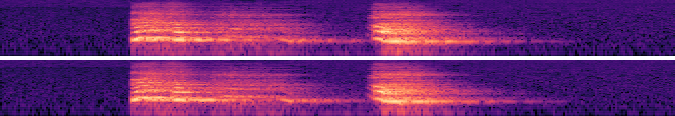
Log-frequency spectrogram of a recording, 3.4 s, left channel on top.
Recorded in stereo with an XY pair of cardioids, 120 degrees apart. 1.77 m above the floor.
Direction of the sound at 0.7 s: 20° right.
